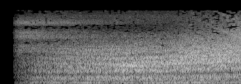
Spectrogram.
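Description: Whoosh sound effect for an animated logo intro: a rush of noise that starts suddenly and swells steadily, rising in pitch, over a low rumble.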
